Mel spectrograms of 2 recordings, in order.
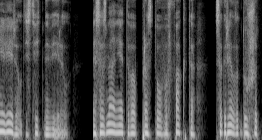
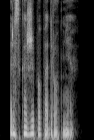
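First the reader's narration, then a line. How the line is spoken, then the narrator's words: Completely calm. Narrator (Russian): совершенно спокойно произнес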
